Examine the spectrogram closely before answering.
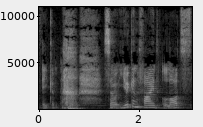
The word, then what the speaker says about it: ACON: I pronounced it correctly it's not icon I believe it's Aiken so you can find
